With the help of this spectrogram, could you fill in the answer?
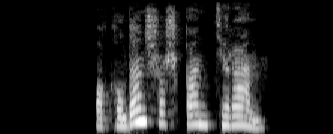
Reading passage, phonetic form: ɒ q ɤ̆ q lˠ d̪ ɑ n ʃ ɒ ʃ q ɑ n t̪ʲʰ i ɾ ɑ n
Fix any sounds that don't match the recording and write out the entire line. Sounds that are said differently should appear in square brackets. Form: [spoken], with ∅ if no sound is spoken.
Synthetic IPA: ɒ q ɤ̆ [∅] lˠ d̪ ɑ n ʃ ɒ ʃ q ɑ n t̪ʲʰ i ɾ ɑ n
